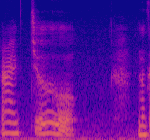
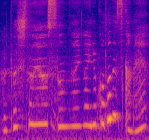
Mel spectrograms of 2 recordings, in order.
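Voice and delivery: higher, put-on teasing voice; high mock voice; 9 semitones higher, 5 dB louder than usual. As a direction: mimic her line in a squeaky voice. 相手の言葉を真似る. (高い声でからかうように)

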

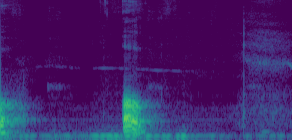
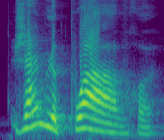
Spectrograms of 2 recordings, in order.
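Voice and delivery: "J'aime le poivre" very slowly, "J'aime" stressed; slow demo sentence; 5 dB louder, much slower than usual. Shown as a demonstration. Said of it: "Me gusta la pimienta".

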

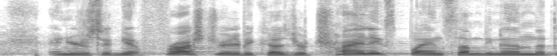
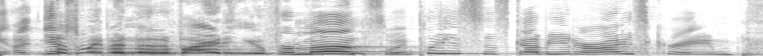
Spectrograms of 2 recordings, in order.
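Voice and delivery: exasperated pastor; 11 semitones higher than usual. Acted.

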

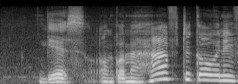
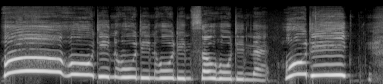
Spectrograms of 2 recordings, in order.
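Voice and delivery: very high, gushing delight; overjoyed squealing; 11 semitones higher, slower than usual. Real, not acted. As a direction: squeal greedily over new treasures. Overjoyed, claiming gifts for hoard.

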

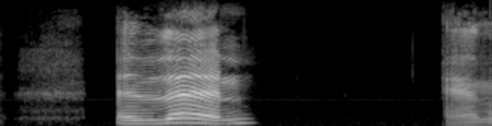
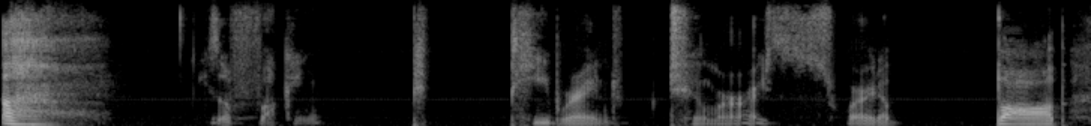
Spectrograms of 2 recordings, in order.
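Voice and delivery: muttered insult; 2 semitones lower, 11 dB quieter than usual. Real, not acted. Muttering insult after outburst.

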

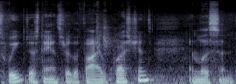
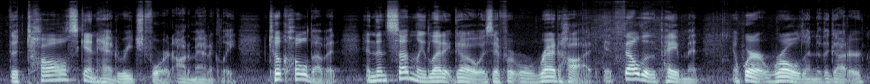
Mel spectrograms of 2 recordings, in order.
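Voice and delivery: animated storybook reading, lively pitch; story narration; 5 dB louder than usual. A narrator's reading. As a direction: read the adventure out with expression. Reads the story aloud.

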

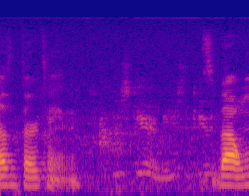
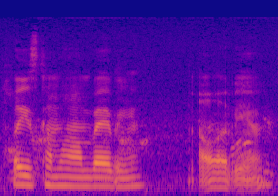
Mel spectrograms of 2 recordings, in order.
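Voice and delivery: sweet nothings; 2 semitones lower, 5 dB quieter than usual. Real, not acted. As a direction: fade to a soft, tender goodnight. Tender goodnight to boyfriend.

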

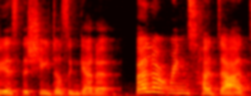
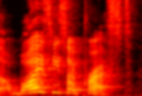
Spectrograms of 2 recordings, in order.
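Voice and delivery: exasperated; 5 semitones higher, 5 dB louder than usual. Real, not acted. Exasperated rhetorical outburst.

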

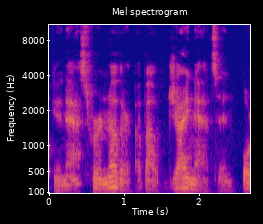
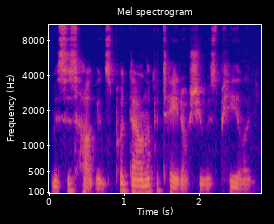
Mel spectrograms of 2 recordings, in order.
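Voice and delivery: ordinary delivery, nothing marked

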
